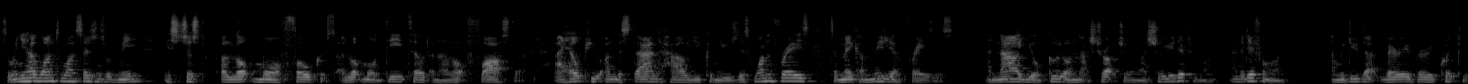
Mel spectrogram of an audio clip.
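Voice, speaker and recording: A man talks at a very fast pace in an animated tone. His pitch sits in the medium range. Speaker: Spanish teacher. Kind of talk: sales pitch.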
